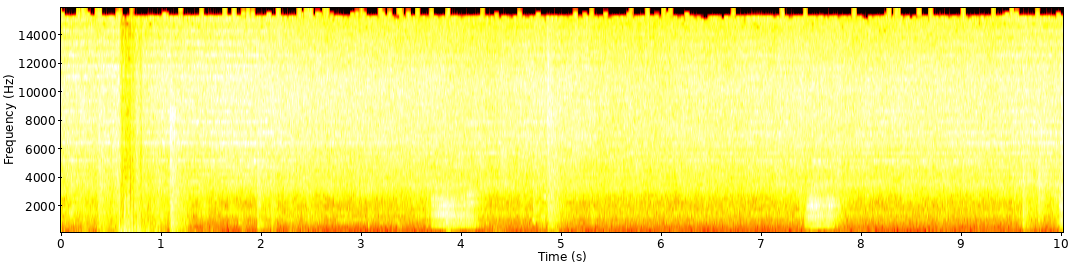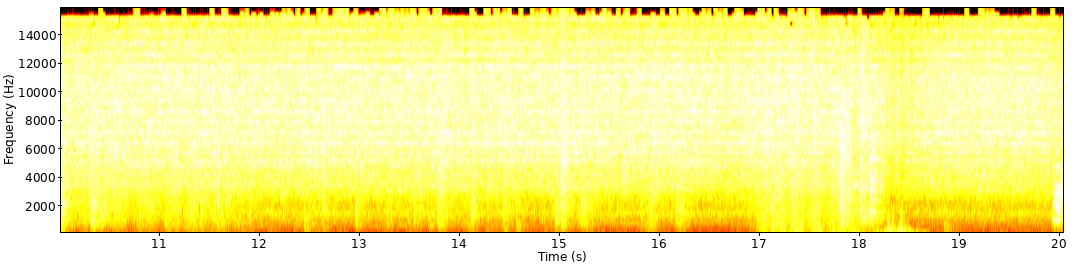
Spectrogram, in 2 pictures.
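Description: Kitchen tap running steadily into a stainless steel sink, with splashing as macaws bathe under the stream. A flurry of louder splashing and wing flapping comes near the end.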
